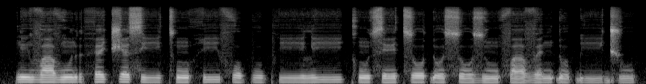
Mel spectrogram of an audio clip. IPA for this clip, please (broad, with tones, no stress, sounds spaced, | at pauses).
ɾ ĩ˨ v a˨ v ũ˨ r h ɛ˦ t͡ʃ ɛ˦ s iː˨ tʰ ũ˨ h iː˦ f o˨ p u˨ pʰ iː˨ l iː˦ kʰ ũ˨ s e˨˦ t͡s o˦ ɗ ʊ˨ s o˨ z ũ˨ f a˨ v ɛ˦ ŋ ɗ ʊ˨ ɓ iː˨ d͡ʒ u˦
